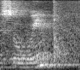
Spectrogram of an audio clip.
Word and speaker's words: Samhain: Sì, però c'è anche una festa del 1° novembre di Samhain, scritto Samhain, come si legge Samhain, che significa la fine dell'estate ed è considerato capodanno celtico.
